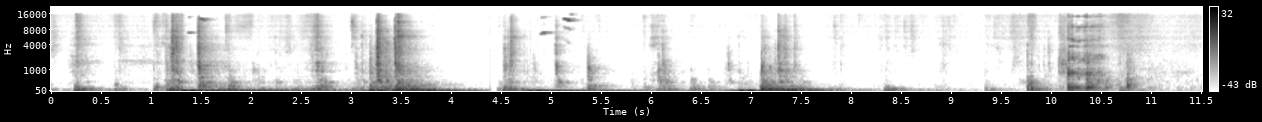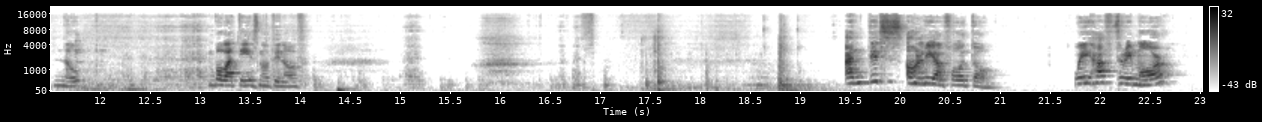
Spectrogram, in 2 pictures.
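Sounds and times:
door thudding shut: 1.2s - 7.8s.

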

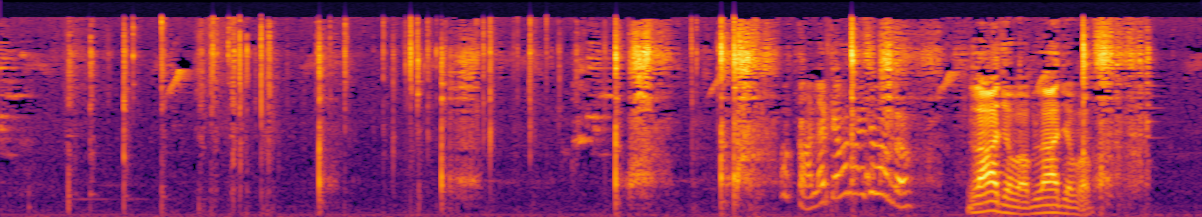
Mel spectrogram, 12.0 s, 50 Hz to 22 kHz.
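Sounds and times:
metal spatula scraping a wok: 4.3s - 5.0s, 5.9s - 11.7s.

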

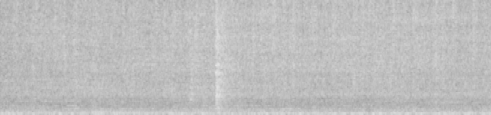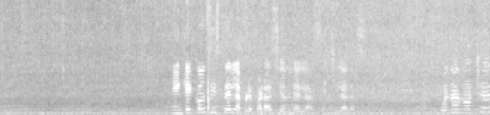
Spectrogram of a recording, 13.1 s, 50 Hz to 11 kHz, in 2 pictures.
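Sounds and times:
machine hum: 0.0s - 13.0s.

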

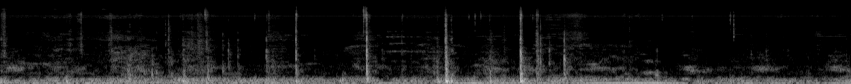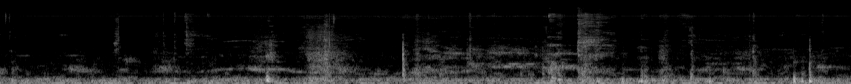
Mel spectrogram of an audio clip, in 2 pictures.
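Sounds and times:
low steady rumble: 0.0s - 17.0s.

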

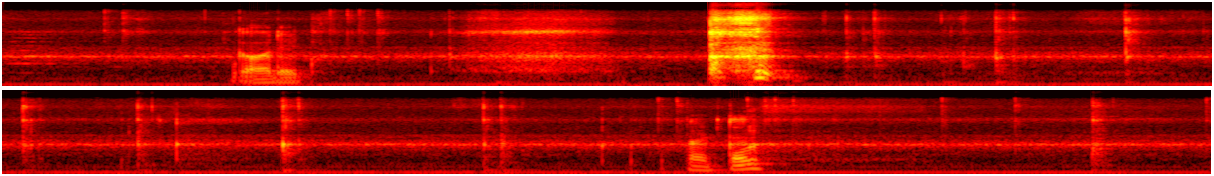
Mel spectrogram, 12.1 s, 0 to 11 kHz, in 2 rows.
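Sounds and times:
computer keyboard keystrokes: 0.5s - 0.8s, 1.5s - 2.0s, 4.2s - 7.6s, 8.4s - 9.6s
man clearing throat: 3.6s - 4.0s.

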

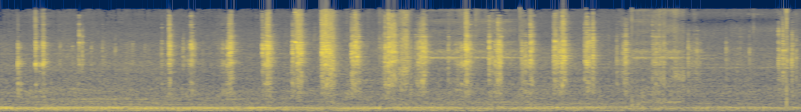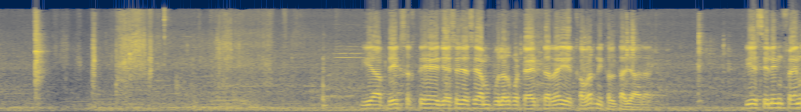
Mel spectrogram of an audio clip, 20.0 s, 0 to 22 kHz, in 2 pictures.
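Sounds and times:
metal clicks and scrapes: 0.0s - 13.7s.

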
